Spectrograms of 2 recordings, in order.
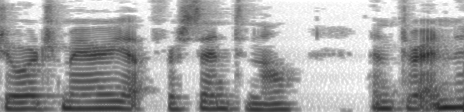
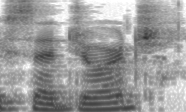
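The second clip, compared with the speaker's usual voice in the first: ordinary delivery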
